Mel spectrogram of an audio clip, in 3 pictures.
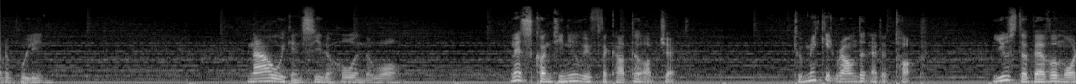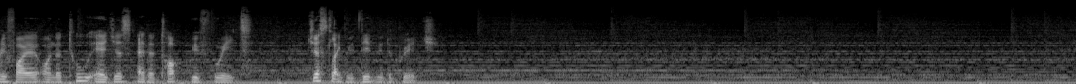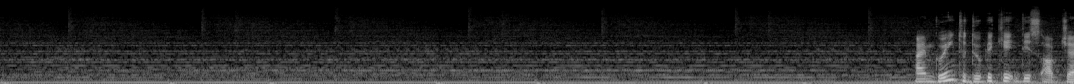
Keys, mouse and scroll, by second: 2.4 g, 4.7 KP_1, 5.9-7.6 middle drag, 7.6-10.7 drag, 11.5 Tab, 12.0 middle click, 12.7 2, 13.1 click, 13.6-15.7 scroll up 2, 15.7-18.7 drag, 20.0-22.7 drag, 22.7-25.0 middle drag, 25.0-28.0 shift+drag, 28.5 Tab, 29.4 click, 30.2-32.2 middle drag.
